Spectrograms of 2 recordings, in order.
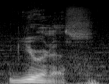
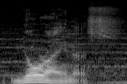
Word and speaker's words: Uranus: this sort of that right now it is pronounced Uranus not Uranus okay nine now now settle down stop the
